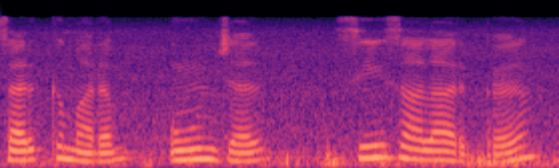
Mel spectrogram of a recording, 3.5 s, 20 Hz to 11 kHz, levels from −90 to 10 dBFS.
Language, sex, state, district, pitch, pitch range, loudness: Tamil, female, Tamil Nadu, Chennai, 180 Hz, 160-200 Hz, -15 LUFS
